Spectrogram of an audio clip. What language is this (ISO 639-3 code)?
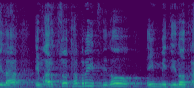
heb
